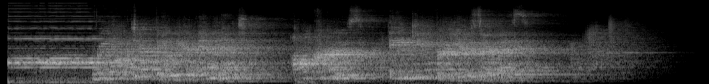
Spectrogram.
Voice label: Ship Voice; Protea Quest; Corpus Ship Voice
